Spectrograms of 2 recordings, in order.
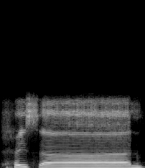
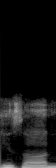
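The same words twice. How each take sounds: First: The first h comes harshly from the throat. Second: The first h is a plain, light h. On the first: The speaker calls it right. "हा हलक से निकालना है" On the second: The speaker calls it wrong. "हिसान या हिसन नहीं कहना"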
